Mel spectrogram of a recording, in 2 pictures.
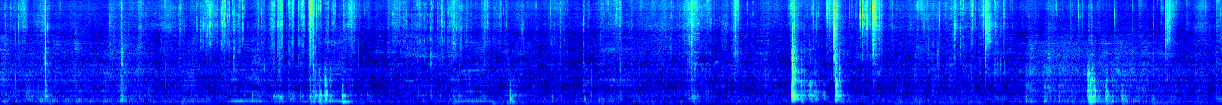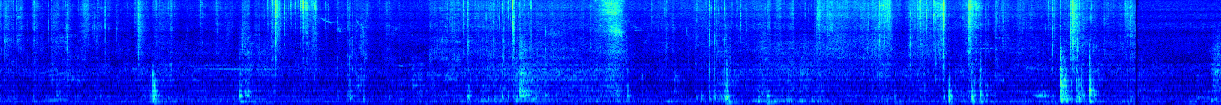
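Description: Strips of leaf packing being pulled out of the neck of a glazed earthenware pickling jar: scattered rustling, tearing and scraping against the ceramic, with small knocks and one sharp knock about ten seconds in.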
